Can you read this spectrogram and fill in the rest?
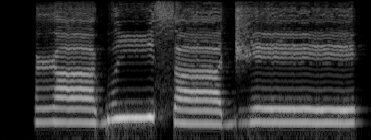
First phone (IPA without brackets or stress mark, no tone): ɣ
